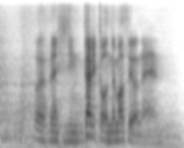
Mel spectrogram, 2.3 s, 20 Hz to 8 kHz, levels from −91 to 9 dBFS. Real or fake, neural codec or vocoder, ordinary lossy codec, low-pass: fake; codec, 16 kHz, about 1 kbps, DyCAST, with the encoder's durations; none; 7.2 kHz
